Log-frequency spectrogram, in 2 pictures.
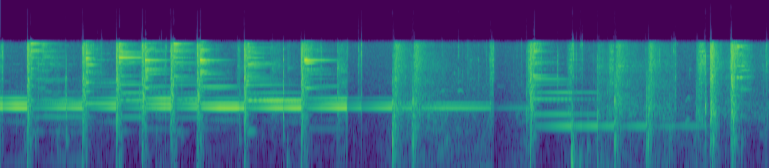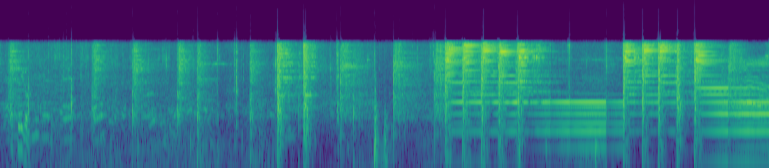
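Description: A fast string of gunshots at steel targets, each hit answered by the clang of ringing steel: first from a rifle, then from a shotgun, with a dense flurry of shots and rings near the end.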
